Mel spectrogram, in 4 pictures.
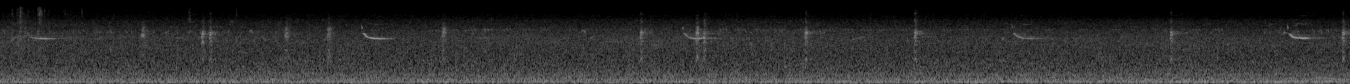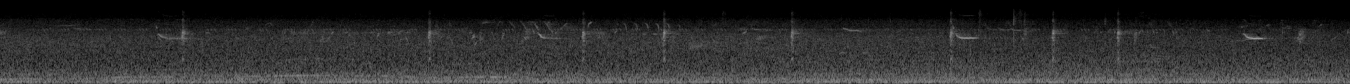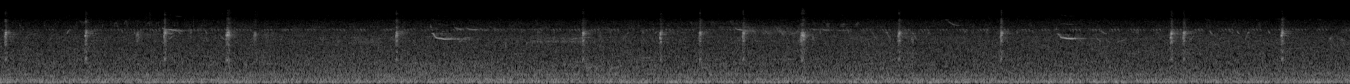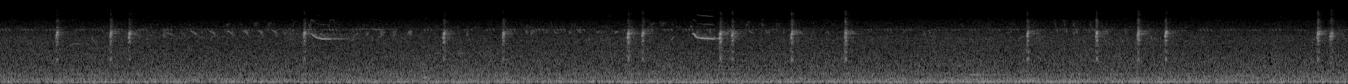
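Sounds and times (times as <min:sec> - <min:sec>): bird chirping: 0:23.0 - 0:25.1, 0:41.0 - 0:49.1.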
